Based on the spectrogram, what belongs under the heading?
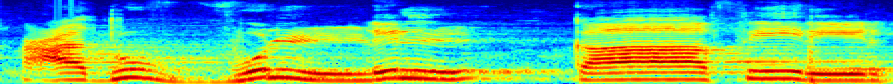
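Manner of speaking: very slow, chanted recitation; careful tajweed chant; slow Quran recitation. Shown as a demonstration. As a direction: draw out the doubled letters in the chant. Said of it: "کاف کو لمبا کرنا".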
